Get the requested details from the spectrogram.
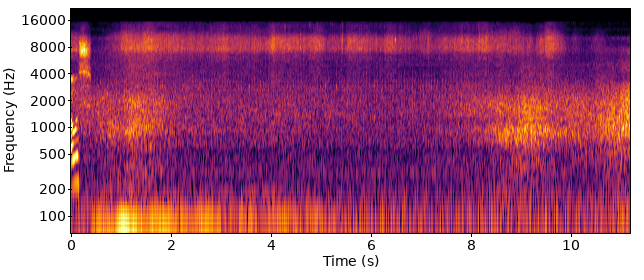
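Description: Dry hay rustles as a hand pushes through it.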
